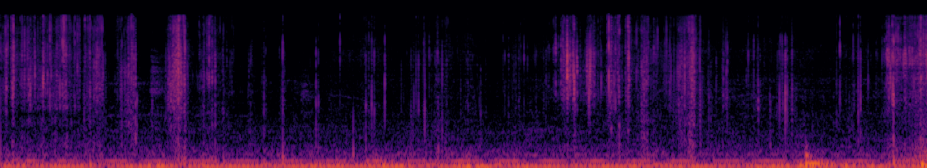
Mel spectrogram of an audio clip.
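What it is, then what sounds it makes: Foam-bead play foam being squeezed. A small, solid teal ball of tiny sticky foam beads is squeezed and stretched between the fingertips of both hands. It gives off dense, bright crackling and crinkling with quick tearing pops over a steady low hum. The sound stays at an even, moderate level throughout.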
